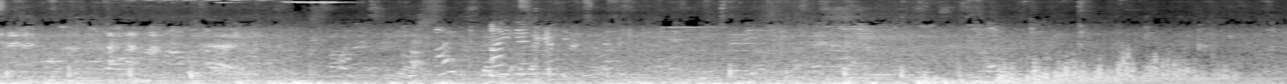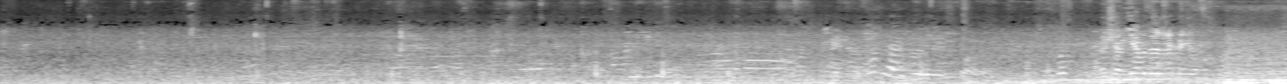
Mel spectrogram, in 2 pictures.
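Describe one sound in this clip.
Footsteps tap on pavement in a busy street outdoors.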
